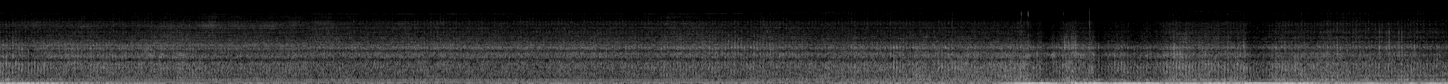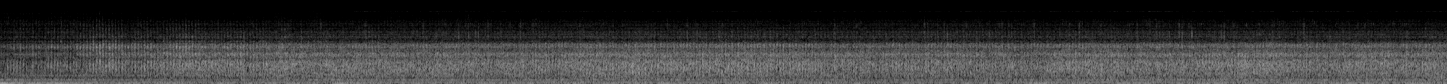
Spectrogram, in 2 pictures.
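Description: MQ-8B Fire Scout unmanned helicopter's turboshaft engine and main rotor running with a steady hum as it lifts off the deck into a hover. A heavy low rumble comes about ten to thirteen seconds in, and the rush of the rotor grows louder from about fifteen seconds on.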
